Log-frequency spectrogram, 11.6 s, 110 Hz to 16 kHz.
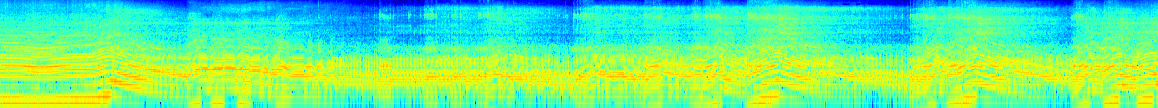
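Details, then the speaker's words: Ported Poulan Pro 4620 chainsaw at high revs surging unevenly, running out of fuel; fuel cap hissing and leaking fuel showed the tank was not venting, causing fuel starvation. "And it was coming from the fuel cap. And I could hear the hissing. Right? You know, we've all heard it. So the tank is not venting p"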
